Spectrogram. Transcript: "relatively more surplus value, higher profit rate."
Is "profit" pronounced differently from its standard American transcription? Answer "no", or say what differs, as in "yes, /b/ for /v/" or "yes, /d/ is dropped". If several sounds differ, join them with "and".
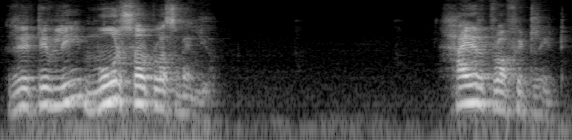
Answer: yes, /p/ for /f/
